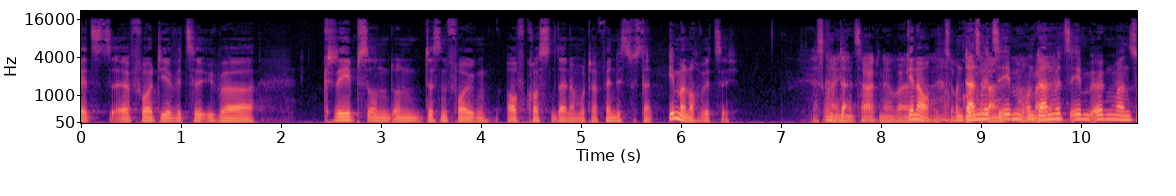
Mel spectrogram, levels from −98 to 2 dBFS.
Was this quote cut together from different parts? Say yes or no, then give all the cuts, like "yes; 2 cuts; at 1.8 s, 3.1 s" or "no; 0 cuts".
no; 0 cuts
